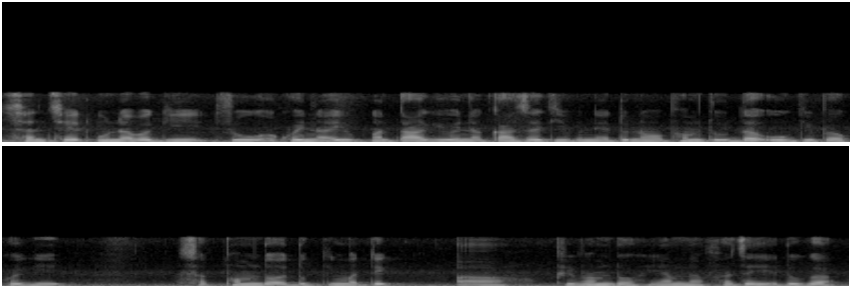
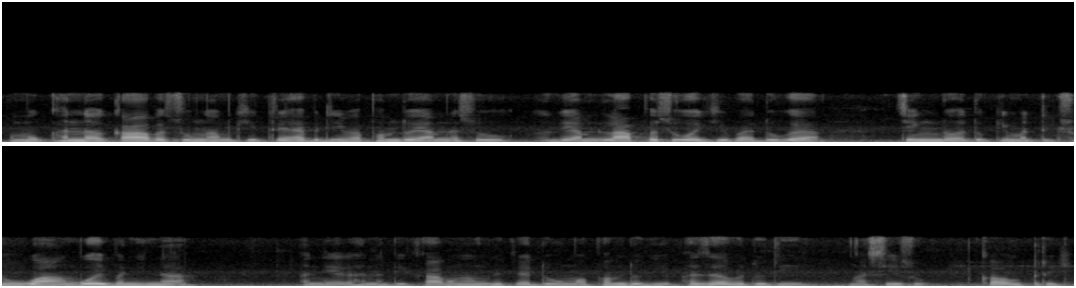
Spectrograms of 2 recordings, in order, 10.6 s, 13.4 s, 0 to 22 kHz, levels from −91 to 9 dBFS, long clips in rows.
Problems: background sounds at intervals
